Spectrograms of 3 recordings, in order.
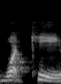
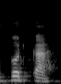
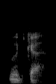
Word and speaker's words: Wuttke: I was told is what key bike what key would you use to open your garage but the real pronunciation is vodka vodka okay I think I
